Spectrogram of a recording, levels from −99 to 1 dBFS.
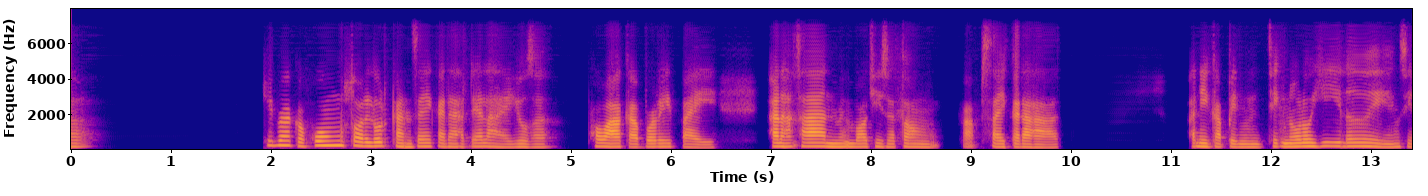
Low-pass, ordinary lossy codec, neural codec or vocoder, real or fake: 7.2 kHz; none; codec, 16 kHz, about 1 kbps, DyCAST, with the encoder's durations; fake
